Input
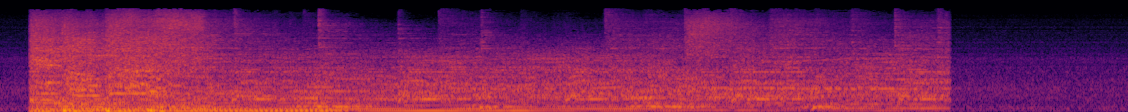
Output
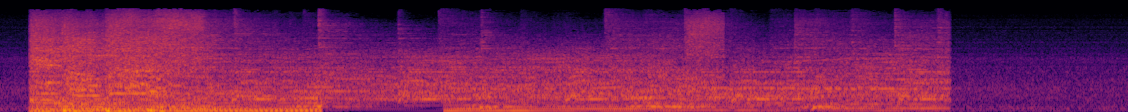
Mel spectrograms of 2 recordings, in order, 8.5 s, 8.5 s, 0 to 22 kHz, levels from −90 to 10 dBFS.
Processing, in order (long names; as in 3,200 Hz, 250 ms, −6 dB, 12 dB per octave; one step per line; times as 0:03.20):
0:02.41–0:03.33: high-pass filter 440 Hz 12 dB per octave
0:05.43–0:05.96: parametric band 9,400 Hz −13 dB 2.8 octaves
